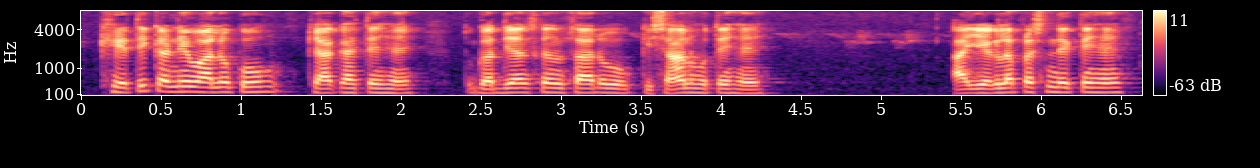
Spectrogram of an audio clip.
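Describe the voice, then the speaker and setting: Brisk man teaching exam answers. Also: on the high side, darkish tone. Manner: brisk, explanatory, addresses viewers directly as friends. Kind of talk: quick exam-prep lesson explaining answers.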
